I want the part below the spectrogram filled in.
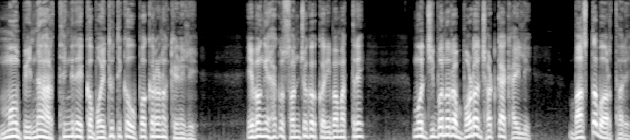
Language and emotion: Odia, fearful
